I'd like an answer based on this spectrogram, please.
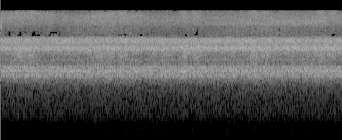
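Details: Shrill insect buzz of many crickets calling together, a flat, nonstop high trill in layered pitches, quiet background otherwise.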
